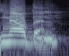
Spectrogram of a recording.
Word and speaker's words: Melbourne: we went on to melbourne as brian said the r is not pronounced so we flew from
